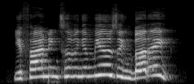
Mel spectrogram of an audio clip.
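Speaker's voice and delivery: very high-pitched, loud voice projected outward. After a chuckle from the clearing, the speaker speaks as Lynn, Lynn voice. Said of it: "Lynn raises her hand to the others, just like a silence motion".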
